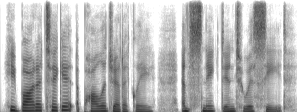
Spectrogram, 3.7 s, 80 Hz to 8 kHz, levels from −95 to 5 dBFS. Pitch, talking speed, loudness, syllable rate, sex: 175 Hz, 180 wpm, -19 LUFS, 6.0 syllables/s, female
